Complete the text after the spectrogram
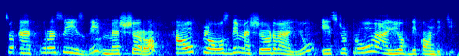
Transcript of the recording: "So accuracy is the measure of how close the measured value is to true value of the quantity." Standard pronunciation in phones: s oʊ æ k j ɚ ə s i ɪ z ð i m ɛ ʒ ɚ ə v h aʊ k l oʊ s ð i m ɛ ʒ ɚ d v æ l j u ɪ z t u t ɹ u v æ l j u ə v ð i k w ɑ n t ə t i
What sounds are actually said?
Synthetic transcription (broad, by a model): s oʊ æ k j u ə s i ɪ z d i m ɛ ʃ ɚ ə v h aʊ k l oʊ s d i m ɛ ʃ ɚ d v æ l j u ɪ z t u t ɹ u v æ l j u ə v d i k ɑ n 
